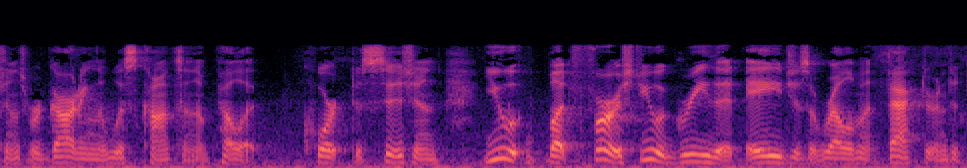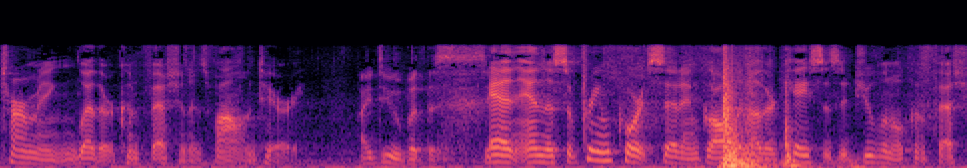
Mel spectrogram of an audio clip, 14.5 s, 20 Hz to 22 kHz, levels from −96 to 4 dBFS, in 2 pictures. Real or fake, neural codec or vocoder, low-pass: real; none; 7.2 kHz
